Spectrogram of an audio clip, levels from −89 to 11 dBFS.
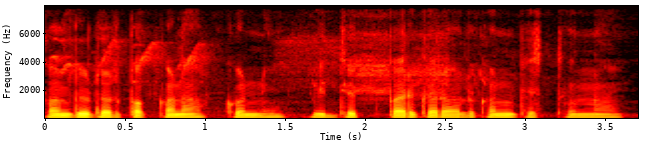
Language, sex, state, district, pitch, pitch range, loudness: Telugu, male, Telangana, Mahabubabad, 105 Hz, 100-110 Hz, -20 LUFS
